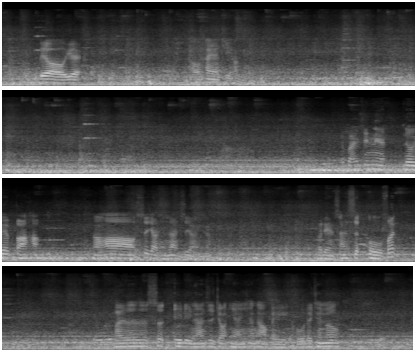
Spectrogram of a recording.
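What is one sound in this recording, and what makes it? An electric commuter train rumbles along the track, heard from inside.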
